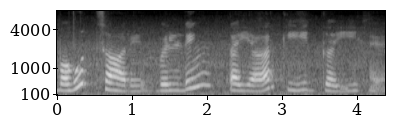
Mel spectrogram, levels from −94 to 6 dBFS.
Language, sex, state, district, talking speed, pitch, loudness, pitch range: Hindi, female, Madhya Pradesh, Dhar, 95 wpm, 230 Hz, -19 LUFS, 220-270 Hz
